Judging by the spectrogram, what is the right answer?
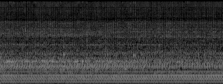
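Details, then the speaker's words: Saeco Intelia 5009b espresso machine after service: steady droning hum with rough buzzy edge, no pitch change, coming from the brew unit, which needs deep cleaning and new O-rings; brewing otherwise good with excellent crema. "The noise that you hear right over here is from the brew unit."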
